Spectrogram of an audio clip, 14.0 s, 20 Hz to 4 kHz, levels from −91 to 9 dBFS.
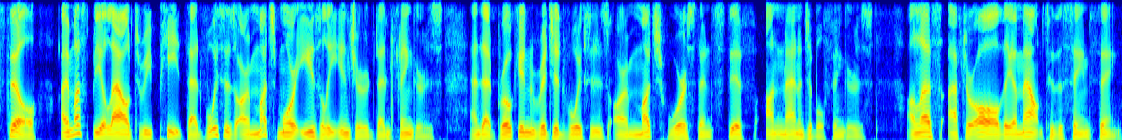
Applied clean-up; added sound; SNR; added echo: neural separator model SepFormer WHAM!.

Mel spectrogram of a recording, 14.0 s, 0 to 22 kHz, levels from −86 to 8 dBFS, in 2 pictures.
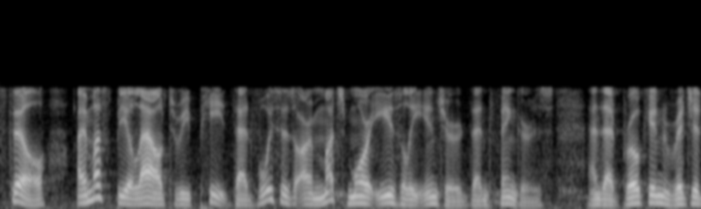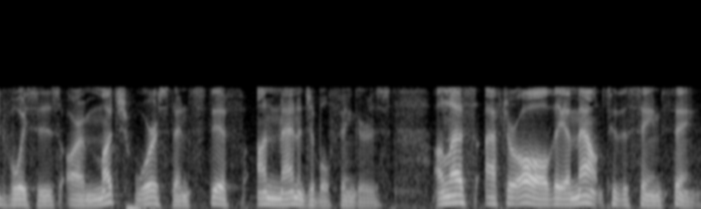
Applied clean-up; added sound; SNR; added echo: none; none; none; none.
